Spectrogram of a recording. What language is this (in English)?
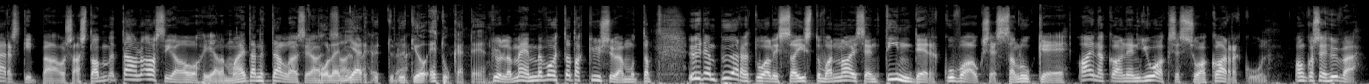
Finnish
